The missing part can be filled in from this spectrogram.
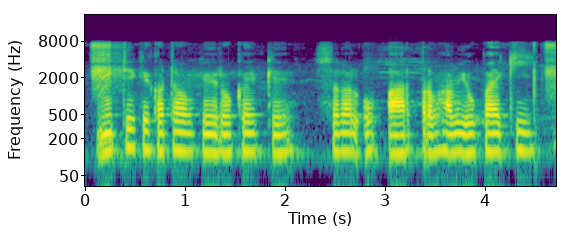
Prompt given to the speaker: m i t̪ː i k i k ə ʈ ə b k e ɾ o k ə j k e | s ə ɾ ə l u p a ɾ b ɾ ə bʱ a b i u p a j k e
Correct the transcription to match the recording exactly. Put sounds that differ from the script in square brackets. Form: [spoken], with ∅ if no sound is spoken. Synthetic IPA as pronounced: m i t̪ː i k [e] k ə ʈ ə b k e ɾ o k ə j k e | s ə ɾ ə l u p a ɾ [p] ɾ ə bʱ a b i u p a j k [i]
